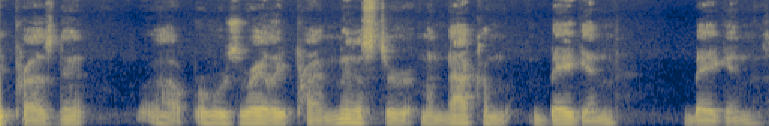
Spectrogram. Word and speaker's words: Menachem Begin: So in 1978, the Egyptian president Anwar al-Sadat, pictured here, and Israeli President, or Israeli Prime Minister Menachem Begin, is how you pronounce that, meet with President Carter at Camp David.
